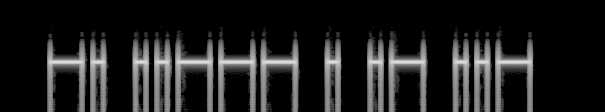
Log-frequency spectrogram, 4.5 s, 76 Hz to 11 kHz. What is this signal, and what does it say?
Morse code, heard as a keyed tone, about 15 wpm, 700 Hz. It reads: N2EAU
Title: USA Call Signs 15wpm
